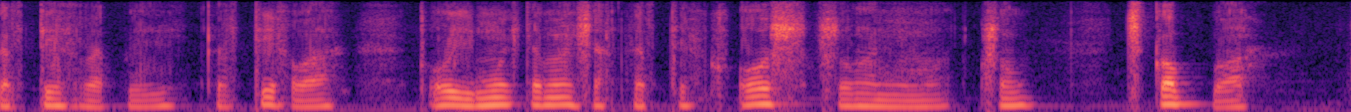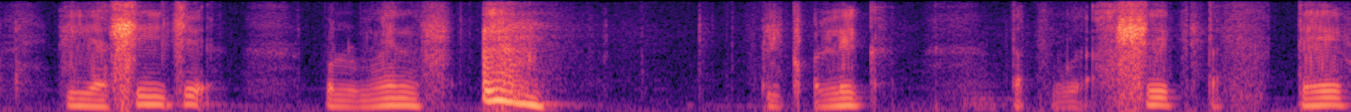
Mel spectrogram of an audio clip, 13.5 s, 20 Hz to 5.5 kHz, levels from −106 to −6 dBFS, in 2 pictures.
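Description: Aliasing runs throughout the speech, pointing to a drop from 48 kHz to about 11 kHz with no low-pass filter first. Energy above the 5.5 kHz fold mirrors back as false tones, roughly as loud as the real content, making sibilants gritty and metallic.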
